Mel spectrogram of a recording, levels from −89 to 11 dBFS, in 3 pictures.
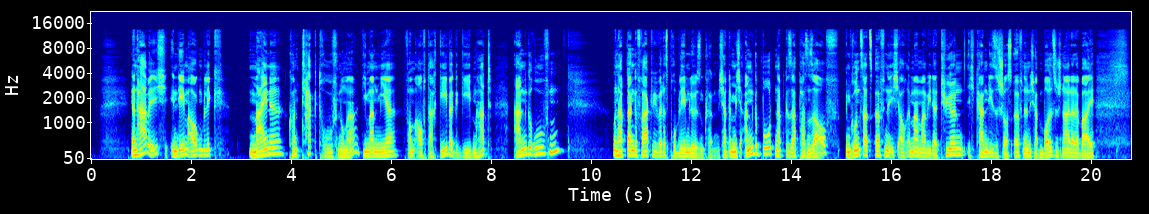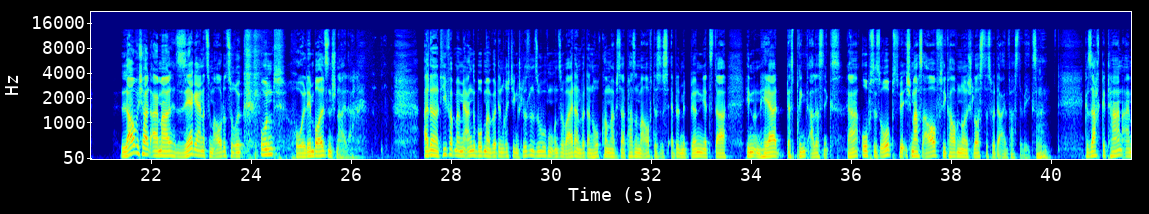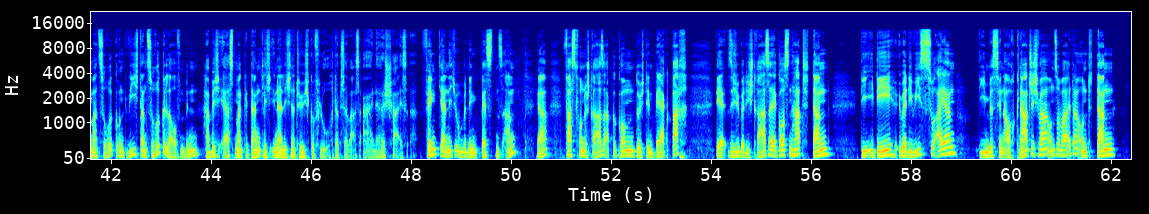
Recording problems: none

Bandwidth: 13.5 kHz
